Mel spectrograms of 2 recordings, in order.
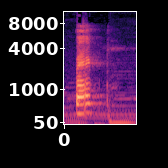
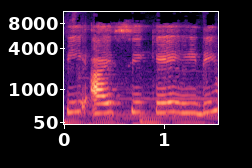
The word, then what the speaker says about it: picked: Who said it's pecked and who said it's picked? It is P-I-C-K-E-D. Pronunciation is picked.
